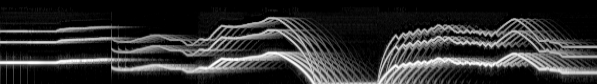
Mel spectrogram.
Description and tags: Added some echo.
sound, sample, theremin, mousing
